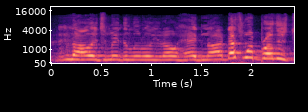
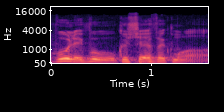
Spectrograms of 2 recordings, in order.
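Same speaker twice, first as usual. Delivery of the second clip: very low, soft Parisian French; Parisian French accent; 13 semitones lower, 6 dB quieter than usual. Acted. Comic shows how somebody from Paris would say it, low Parisian French. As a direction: murmur it as a seductive Parisian. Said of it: "that's Parisian French".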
